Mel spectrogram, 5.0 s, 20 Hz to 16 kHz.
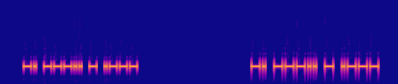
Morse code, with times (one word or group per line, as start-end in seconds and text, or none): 0.3-1.7 N8TJ
3.2-4.7 N8TJ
